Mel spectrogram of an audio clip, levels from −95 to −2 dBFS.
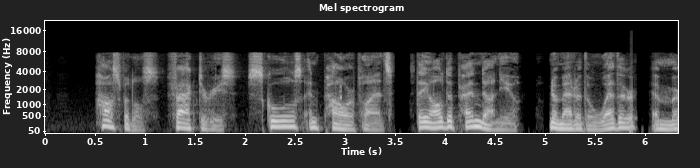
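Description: Speech that has passed through a call chain, its band ending at 8 kHz as normal call microphone processing leaves it, shows three faults. Between 2.82 and 3.12 s, the echo canceller was likely caught in double talk and could not tell the near talker from loudspeaker echo, so it pulled both down. This is speech suppressed in double talk: the speech drops very deeply, nearly to silence, for about a fifth of a second in total. From 3.64 to 3.71 s comes an echo leak, where the canceller likely let some of the far end's loudspeaker sound through and sent it back. A faint copy of the speech trails the original by 159 ms, far quieter than the speech itself. At 5.85 to 5.87 s, chunks out of order appear: one block of audio, which fits a 10 ms chunk size, arrived one place late and plays after the chunk that should follow it. Nothing is missing, but three hard joins produce a brief jumbled moment.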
